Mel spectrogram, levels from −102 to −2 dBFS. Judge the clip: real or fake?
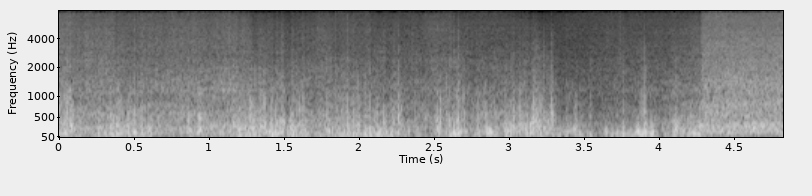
fake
